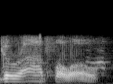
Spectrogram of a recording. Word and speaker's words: Garoppolo: You guys keep saying it wrong. It's Jimmy Garoppolo.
